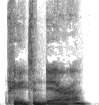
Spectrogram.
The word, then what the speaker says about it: Puentedura: How do you pronounce uh, his name? – Yeah, Puentedura. Puentedura. Okay.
